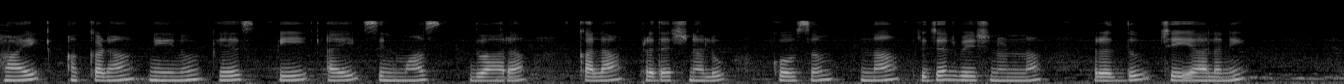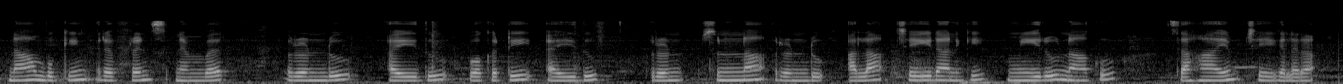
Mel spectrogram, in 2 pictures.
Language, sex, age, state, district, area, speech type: Telugu, female, 30-45, Andhra Pradesh, Eluru, urban, read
